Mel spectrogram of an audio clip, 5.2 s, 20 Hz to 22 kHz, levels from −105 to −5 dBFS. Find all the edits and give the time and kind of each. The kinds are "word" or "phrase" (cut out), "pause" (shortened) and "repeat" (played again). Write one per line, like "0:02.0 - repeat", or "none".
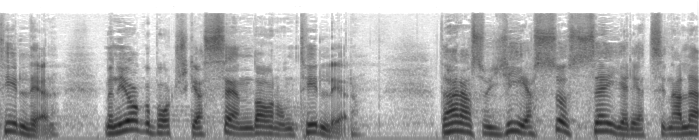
0:04.3 - word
